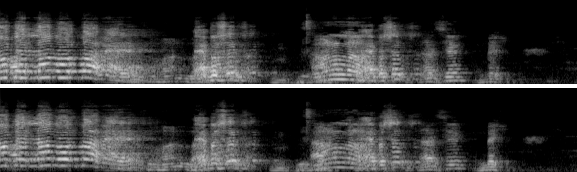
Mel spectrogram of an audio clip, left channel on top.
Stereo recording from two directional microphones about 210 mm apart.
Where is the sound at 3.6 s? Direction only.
30° left (ahead or behind).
